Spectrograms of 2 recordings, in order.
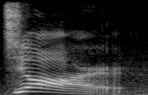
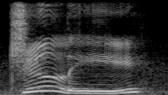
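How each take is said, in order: First: It is said with a Beijing accent. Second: It is said with a Southern accent.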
